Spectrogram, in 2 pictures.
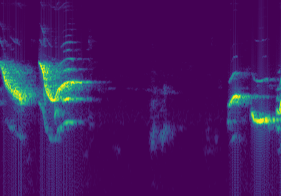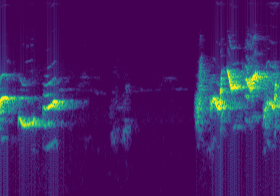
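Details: Chinese hwamei with an old-forest song: a loud falling slurred whistle, a warbled phrase of stepped whistles, and a final burst of rapid, bright, varied notes.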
